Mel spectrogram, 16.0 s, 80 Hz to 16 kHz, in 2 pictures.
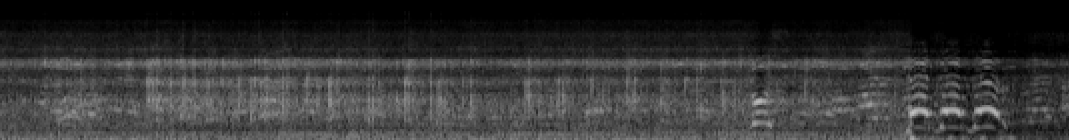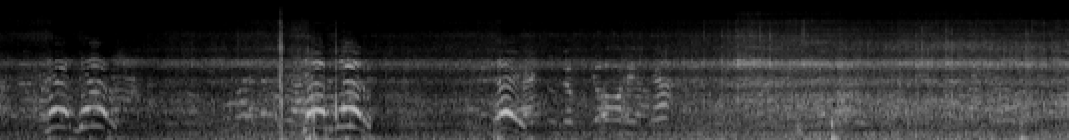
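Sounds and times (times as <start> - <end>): men shouting: 6.6 - 9.1.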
